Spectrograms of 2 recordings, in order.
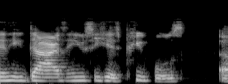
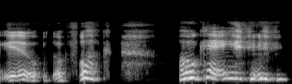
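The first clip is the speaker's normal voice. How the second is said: disgusted; 5 semitones higher, much slower than usual. Retold or imitated. Own disgusted reaction to ghost maid.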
